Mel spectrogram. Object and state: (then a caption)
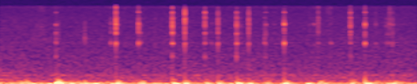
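Stainless steel drinking straw. A hollow stainless steel drinking straw is held between both hands and tapped and clicked with long painted nails, while an empty bowl nearby is left untouched. Quiet, sharp, bright clicks come in an uneven run over a soft low rumble, each one dying away almost instantly.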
